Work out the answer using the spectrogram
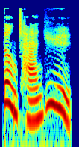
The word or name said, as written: dengchanyu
